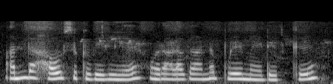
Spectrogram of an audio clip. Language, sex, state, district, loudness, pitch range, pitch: Tamil, female, Tamil Nadu, Nilgiris, -14 LUFS, 235-275 Hz, 250 Hz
